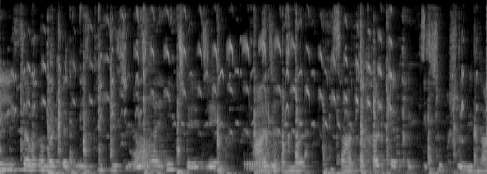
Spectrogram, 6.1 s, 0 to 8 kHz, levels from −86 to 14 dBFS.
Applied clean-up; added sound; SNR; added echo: classical method log-MMSE.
